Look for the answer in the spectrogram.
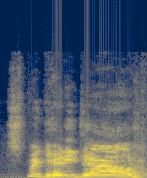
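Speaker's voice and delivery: high, loud, slow alarmed yell; shout. Real, not acted. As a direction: cry out as the food hits the ground. Drops the spaghetti on camera.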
